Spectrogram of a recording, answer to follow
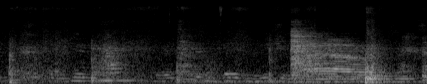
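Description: Faint room sounds with a couple of soft knocks, then a person's voice speaking briefly about three seconds in.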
